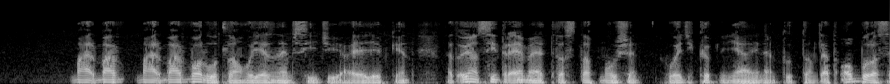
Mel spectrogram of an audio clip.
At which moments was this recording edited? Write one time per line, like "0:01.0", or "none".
0:01.2
0:05.5
0:06.4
